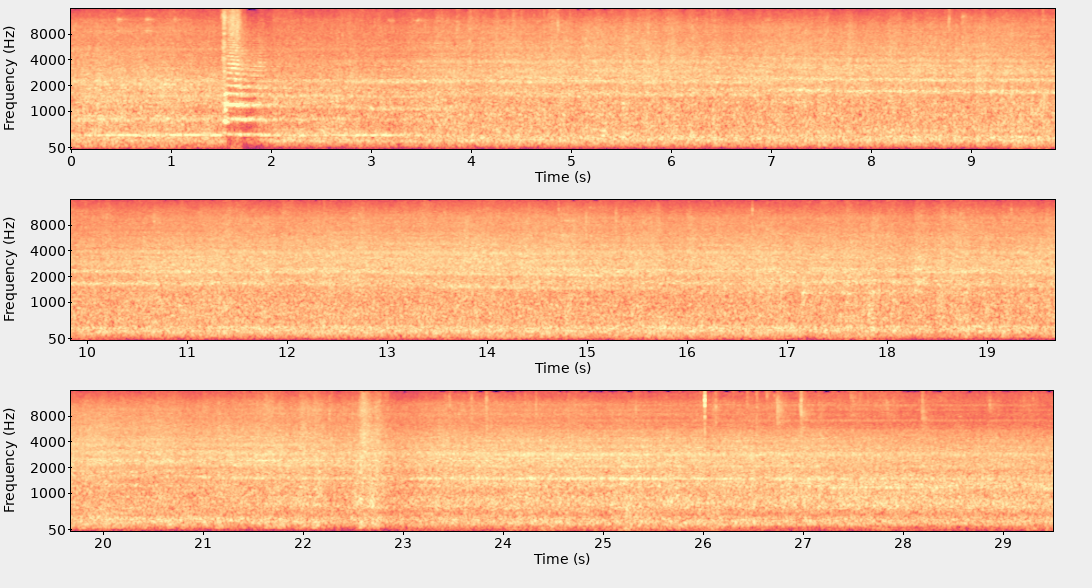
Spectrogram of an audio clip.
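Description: A Medway electric freight locomotive sounds its horn in one blast lasting about three seconds as it enters the station. A long train of empty flat wagons then rolls steadily past.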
